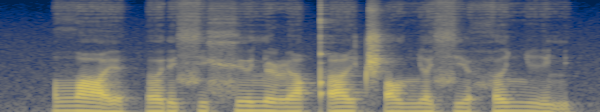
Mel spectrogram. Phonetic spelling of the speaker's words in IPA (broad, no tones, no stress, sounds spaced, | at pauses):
ðˤ e | ə ɾʲ ə sʲ ə xʲ ɯ lʲ ə ɭ i qʼ i t͡ʃʼ ɯ lˠ ʎ e sʲ œ h ə ʎ i lʲ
